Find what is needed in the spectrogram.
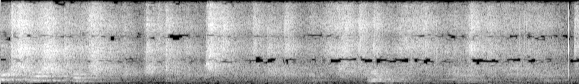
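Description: Great Dane puppy whimpering in short, high cries, once at the start and again near three seconds in, over scuffling and rustling on the floor.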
